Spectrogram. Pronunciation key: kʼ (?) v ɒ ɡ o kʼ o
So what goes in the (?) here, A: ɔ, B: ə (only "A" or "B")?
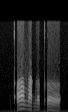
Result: A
